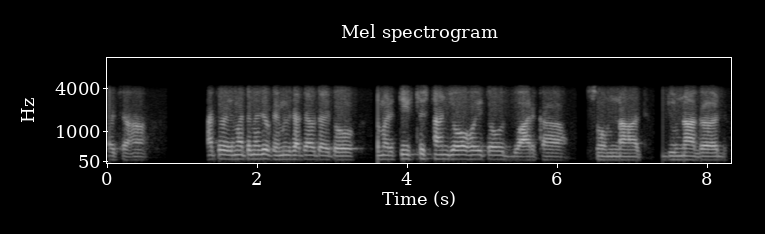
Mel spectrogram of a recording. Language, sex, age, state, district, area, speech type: Gujarati, male, 18-30, Gujarat, Anand, urban, conversation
